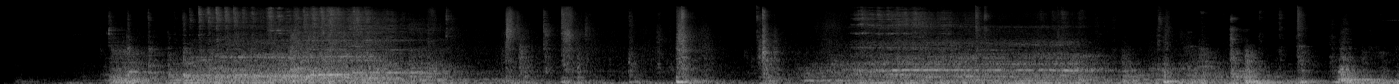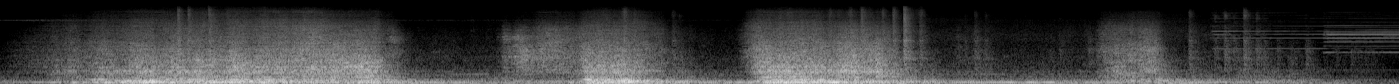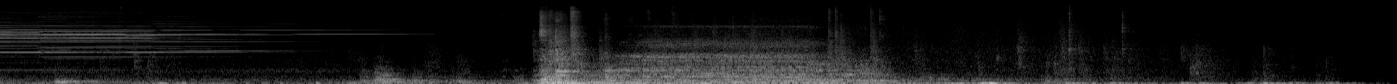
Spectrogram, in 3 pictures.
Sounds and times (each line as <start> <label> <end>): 0.9 noisy Elevator 39.0
7.6 Doors closed 29.8
31.4 Doors closed 37.4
